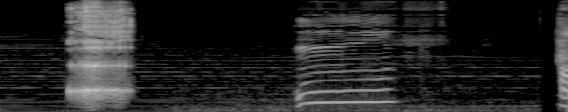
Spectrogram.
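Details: Two belches from a female Twitch streamer during a gaming stream: a short rough one, then a longer drawn-out voiced burp, with faint background music; burping.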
